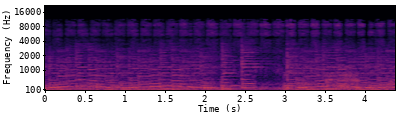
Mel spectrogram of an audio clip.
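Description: Felt-tip marker scribbling back and forth on paper, colouring in: a quick, even run of scratchy strokes. Background music plays under it.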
